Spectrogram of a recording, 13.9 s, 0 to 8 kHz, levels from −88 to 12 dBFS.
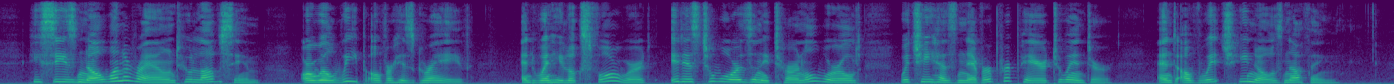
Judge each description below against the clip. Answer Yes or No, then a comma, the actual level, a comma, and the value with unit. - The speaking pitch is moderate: No, high, 195 Hz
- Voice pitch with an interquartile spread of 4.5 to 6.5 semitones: Yes, average, 5.2 semitones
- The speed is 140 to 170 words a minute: Yes, average, 165 wpm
